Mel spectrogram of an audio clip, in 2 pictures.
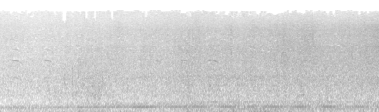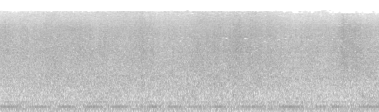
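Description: A small boat motor hums steadily.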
